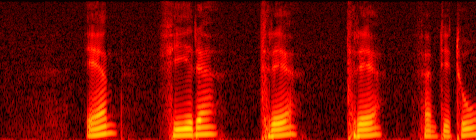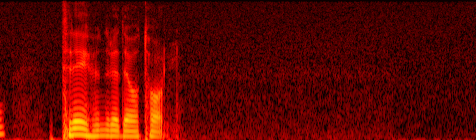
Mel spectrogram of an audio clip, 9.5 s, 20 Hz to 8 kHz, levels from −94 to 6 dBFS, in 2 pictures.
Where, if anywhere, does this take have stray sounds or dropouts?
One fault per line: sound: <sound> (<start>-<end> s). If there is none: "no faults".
no faults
